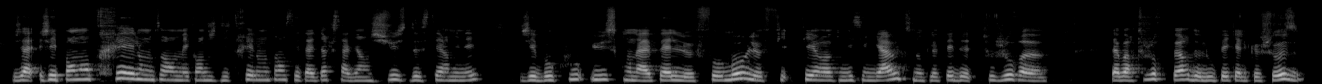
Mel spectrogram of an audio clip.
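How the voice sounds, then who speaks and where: A woman's dark, mellow, medium-pitched voice at a fairly slow pace, fairly even in intonation but with big swings in loudness, in a very clean, dry, close recording with a silent background and no echo. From France (Orléans). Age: 30s. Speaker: association founder, entrepreneur. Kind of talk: casual interview chat. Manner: hesitant, with frequent repetitions.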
